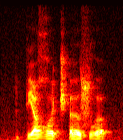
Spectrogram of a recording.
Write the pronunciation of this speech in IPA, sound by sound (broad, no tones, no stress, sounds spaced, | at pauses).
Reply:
pʲ ɑ ʁʷ ɜ t͡ʃʼ ɜ sʷ ʌ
